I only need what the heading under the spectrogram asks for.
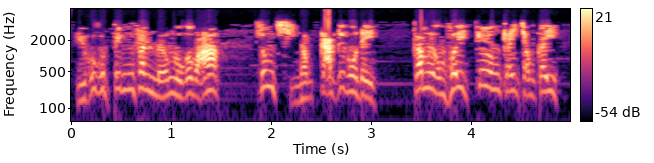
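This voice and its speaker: Man playing eager high-pitched young fighter. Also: brisk, husky, full character voice. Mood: bold. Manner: excitable, bold. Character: eager, fearless young fighter, the hot-headed youngest brother. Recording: phone-like, muffled audio with music.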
